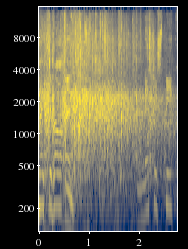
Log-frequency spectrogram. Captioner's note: some Applause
